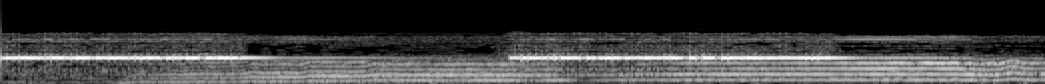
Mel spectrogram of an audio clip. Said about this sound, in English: Just then, her phone rings.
